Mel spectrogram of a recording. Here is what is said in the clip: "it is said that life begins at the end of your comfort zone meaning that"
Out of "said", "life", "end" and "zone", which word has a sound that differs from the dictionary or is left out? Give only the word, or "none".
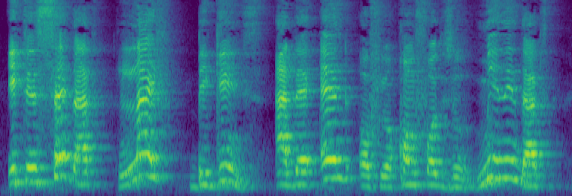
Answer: none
